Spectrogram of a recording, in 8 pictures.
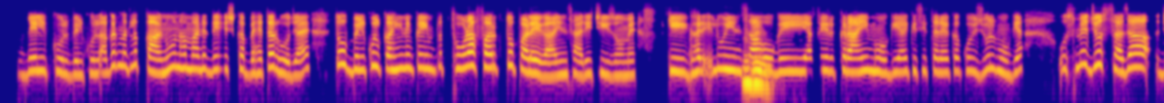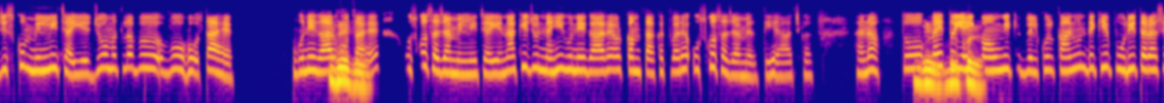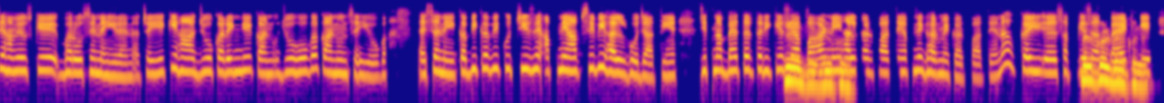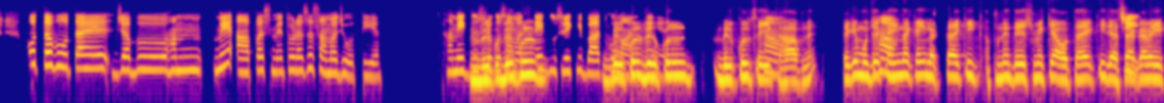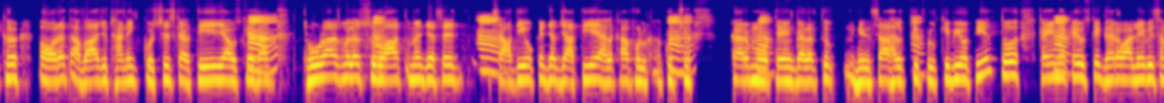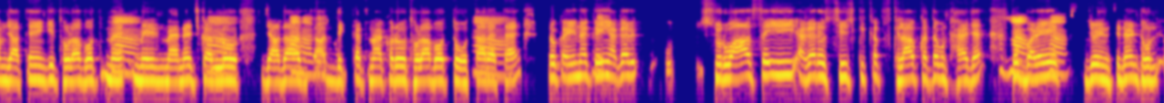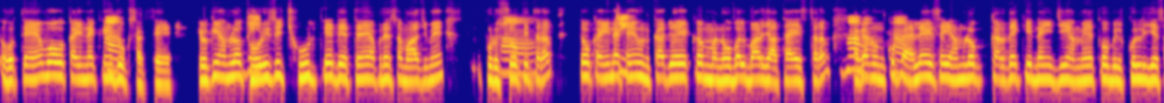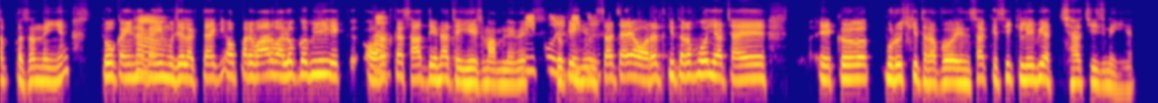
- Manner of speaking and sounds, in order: in English: "क्राइम"; tapping; in English: "मै मैनेज"; other background noise; in English: "इंसिडेंट"
- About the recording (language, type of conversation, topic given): Hindi, unstructured, क्या घरेलू हिंसा को रोकने में मौजूदा कानून प्रभावी हैं?
- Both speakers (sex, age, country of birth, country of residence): female, 40-44, India, India; male, 25-29, India, India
